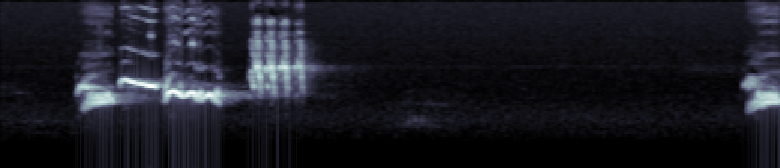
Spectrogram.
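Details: One full common blackbird phrase: a rich, wobbling whistled warble that ends in a rapid, high, rattling twitter. A long pause follows, then the next phrase begins.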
